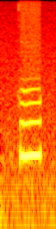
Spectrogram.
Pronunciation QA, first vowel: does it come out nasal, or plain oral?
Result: oral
